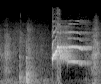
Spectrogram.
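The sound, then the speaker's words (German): David Alaba lets out a single loud, nasal, sustained honk lasting under a second while attempting to sing, sounding like a car horn, preceded by a few soft breathy sounds. “An der Stelle, an der Stelle kann ich sagen, David Alaba hat jetzt gerade versucht zu singen, es hörte sich aber so an wie eine Hupe.”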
